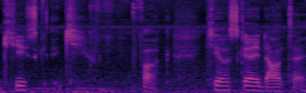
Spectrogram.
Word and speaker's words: Kyosuke Date: But right now, I like to talk about the main character called Kyosuke Dante.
